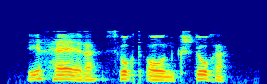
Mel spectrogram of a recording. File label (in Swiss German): "herre", Bas Rhin; messieurs met en perce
